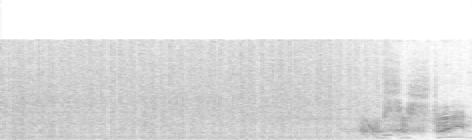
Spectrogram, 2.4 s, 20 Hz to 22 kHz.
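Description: Artillery barrage in the Company of Heroes 2 strategy game on the Port of Hamburg map: a dense, sustained roar of rumbling blasts, with a short voice line breaking in near the end.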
